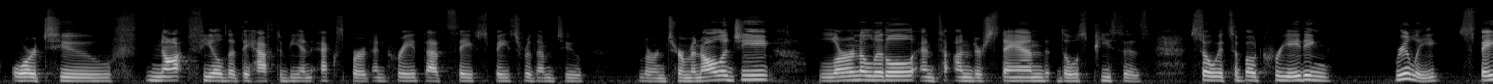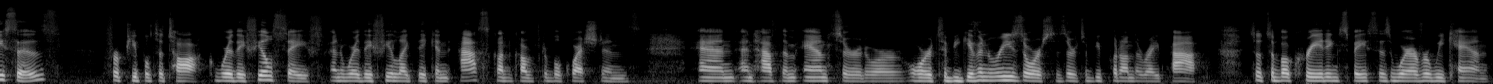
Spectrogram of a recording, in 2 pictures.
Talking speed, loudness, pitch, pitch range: 165 wpm, -24 LUFS, 165 Hz, 155-175 Hz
